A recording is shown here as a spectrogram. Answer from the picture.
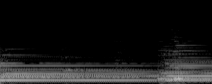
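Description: Solo harp playing slowly: a low note and chord plucked at the start ring on and fade, then new notes are plucked in a short run near the end.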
